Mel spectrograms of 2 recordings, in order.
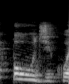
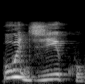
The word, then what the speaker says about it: pudico: Não é púdico, é pudico, paroxítona.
